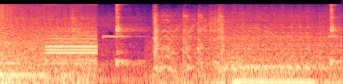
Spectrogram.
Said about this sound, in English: Remote engine start via smartphone in the most advanced Subaru Legacy ever.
